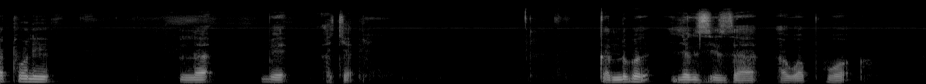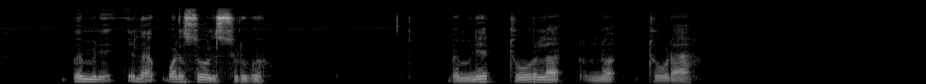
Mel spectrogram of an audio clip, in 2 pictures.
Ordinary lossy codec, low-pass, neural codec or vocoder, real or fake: AAC, 64 kbps; 14.4 kHz; none; real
